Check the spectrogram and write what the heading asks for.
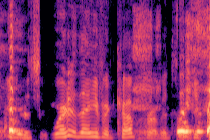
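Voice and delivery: loud, high words through laughter; laughing. Real, not acted. Laughing at the dream.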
